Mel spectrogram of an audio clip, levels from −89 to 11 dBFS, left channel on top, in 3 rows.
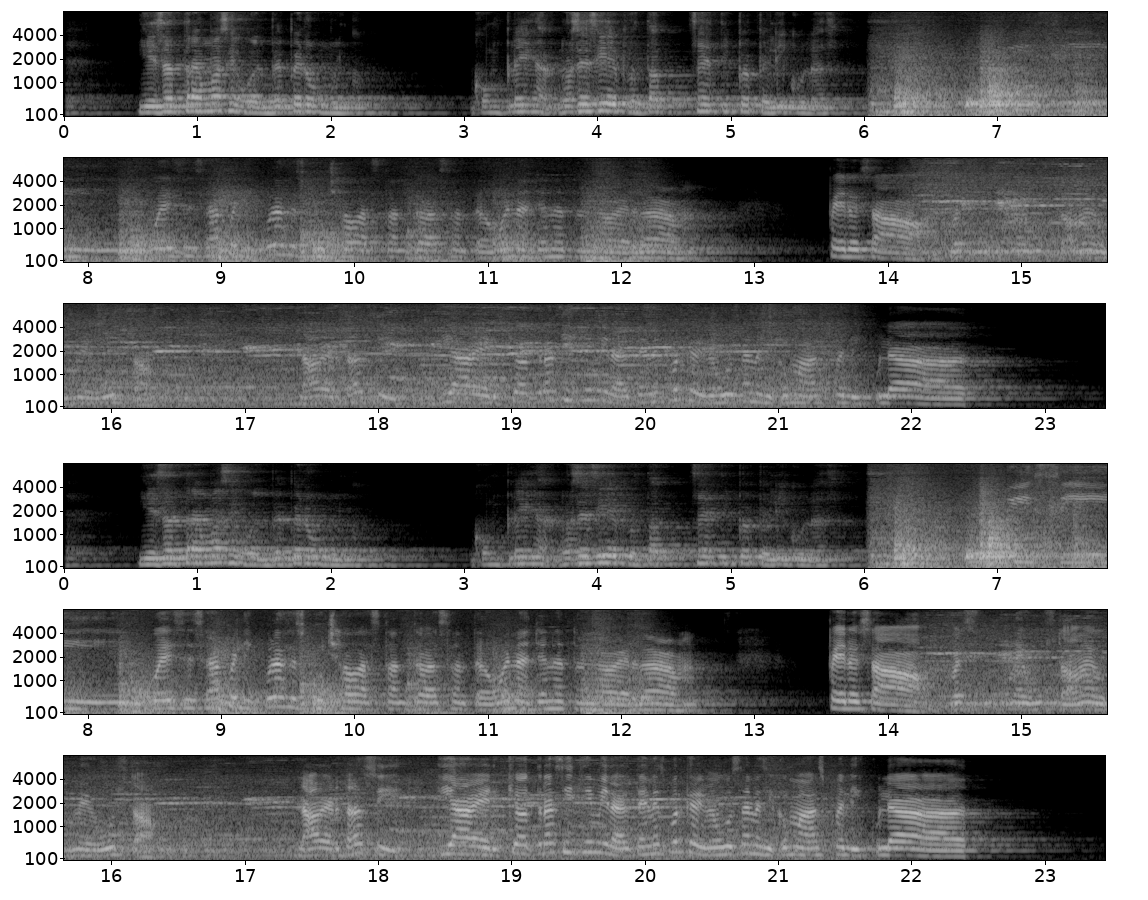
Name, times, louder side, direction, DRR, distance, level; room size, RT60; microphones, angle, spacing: voice 1, 0.5-2.2 3.0-5.8 16.9-17.0, left 1 dB, 40° left, 6 dB, 1.7 m, -29 dB
sound 1, 6.0-12.3, right 1 dB, 45° right, 2.4 m, -28 dB
voice 2, 6.7-12.6 13.6-16.5 17.4-22.4, right 6 dB, 75° right, 17 dB, 0.6 m, -27 dB
sound 2, 14.0-21.6, left 1 dB, 60° left, 4.9 m, -32 dB
19.0 x 9.6 x 6.8 m, 1.4 s
head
